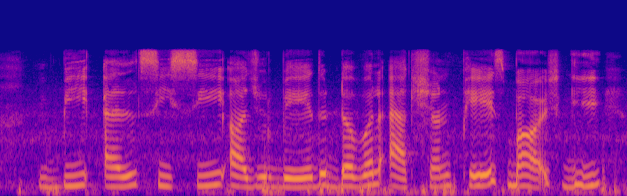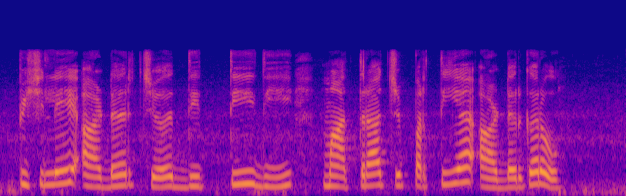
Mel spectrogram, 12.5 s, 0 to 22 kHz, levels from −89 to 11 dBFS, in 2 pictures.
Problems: constant background noise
